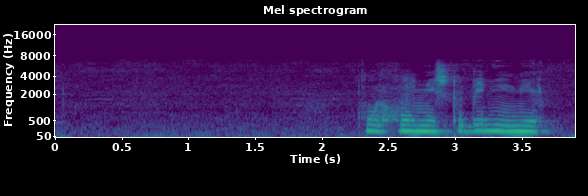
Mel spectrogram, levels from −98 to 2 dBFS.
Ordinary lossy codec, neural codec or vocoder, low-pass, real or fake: none; codec, 44.1 kHz, 3.4 kbps, Pupu-Codec; 7.2 kHz; fake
